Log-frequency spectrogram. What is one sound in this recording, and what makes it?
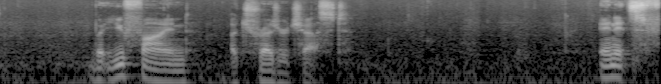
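A man speaks calmly into a clip-on microphone, in short phrases with pauses.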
